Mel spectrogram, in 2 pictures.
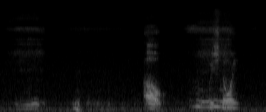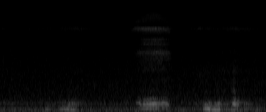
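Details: Soft, irregular snores and snorting breaths, with a sharper snort near three seconds, in a quiet room; snoring during relaxed sleep.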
